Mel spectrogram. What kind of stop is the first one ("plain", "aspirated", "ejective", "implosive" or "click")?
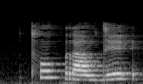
aspirated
